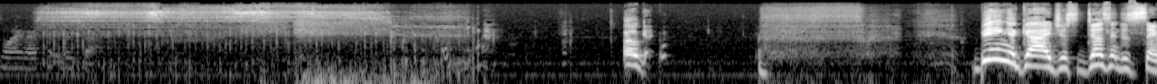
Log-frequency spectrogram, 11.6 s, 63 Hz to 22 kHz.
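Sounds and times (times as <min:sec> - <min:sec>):
lighter gas hissing: 0:00.3 - 0:04.9
speech: 0:06.3 - 0:06.6, 0:09.8 - 0:11.5.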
